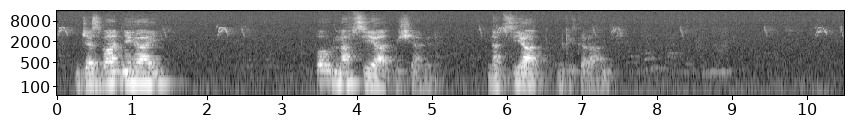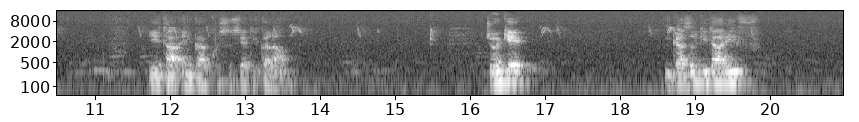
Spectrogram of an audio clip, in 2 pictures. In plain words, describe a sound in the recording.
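An elderly man speaks calmly in short phrases with long pauses, close by.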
